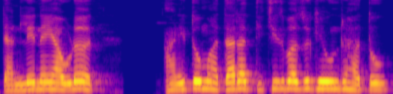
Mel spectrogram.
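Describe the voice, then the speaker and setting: A scheming, hard-drinking middle-aged man who grumbles as he plots, as a woman reads his lines. He talks in a low, grumbling, plotting way. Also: fairly even intonation, normal speed, dark tone, close to an everyday voice.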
